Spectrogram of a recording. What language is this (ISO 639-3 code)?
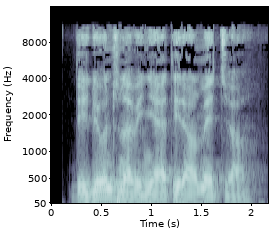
cat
